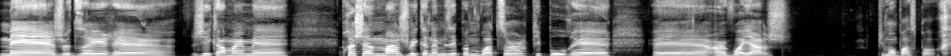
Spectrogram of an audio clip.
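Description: A woman's fairly high voice at a very slow pace, monotone and flat, with long, frequent pauses, on a very clean recording over a silent background. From Quebec, Drummondville. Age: 20s. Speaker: former shelter resident, youth spokesperson. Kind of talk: round-table discussion.

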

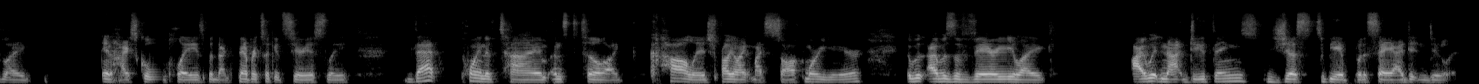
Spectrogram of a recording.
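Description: Against a quiet background, a man with an American accent speaks at a fairly slow pace in a medium pitch. He has a plain, everyday voice with ordinary pitch variation. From Washington, D.C. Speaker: actor and storyteller. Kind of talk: casual chat.

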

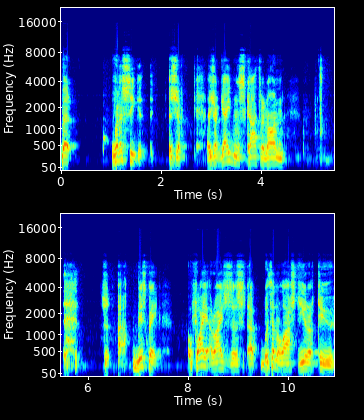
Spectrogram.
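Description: A man speaks with a Scottish accent at medium pitch, his intonation lively. He pauses long and often, and his loudness stays very even. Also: moderate pace. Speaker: participant asking a spiritual teacher for guidance. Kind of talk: question in a live group session. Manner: halting.

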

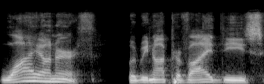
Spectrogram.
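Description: In a Canadian accent, a man with an unremarkable speaking voice talks at a fairly low pitch with lively intonation, in a dry, close sound with no echo over a quiet background. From Quesnel, British Columbia, Canada. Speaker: podcast host. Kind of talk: casual interview.

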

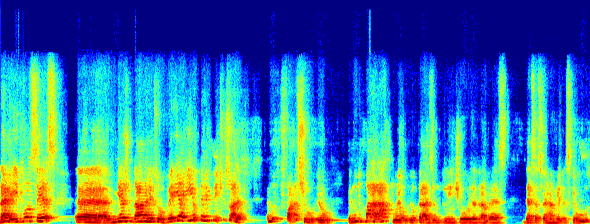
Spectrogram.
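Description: The voice swings very widely in pitch at a moderate pace. Audible room echo is present. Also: man, high pitch for a man. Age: 50s. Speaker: lawyer. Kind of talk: casual interview. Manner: animated.

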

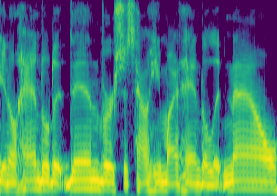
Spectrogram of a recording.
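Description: In a very clean recording with a silent background, a man talks in a plain, everyday voice at medium pitch with fairly even intonation. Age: 20s. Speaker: podcast co-host, church network. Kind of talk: casual chat.

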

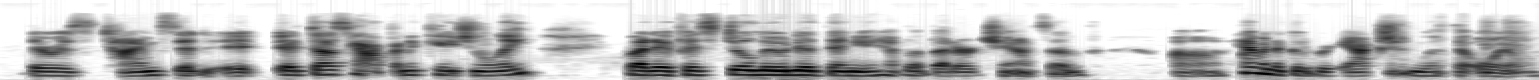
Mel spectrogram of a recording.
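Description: Speaking at a fairly quick pace, a woman uses a fairly low voice with vocal fry and ordinary pitch variation. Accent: American. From Michigan, Dearborn Heights near Detroit. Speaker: essential oils seller, retired dental worker. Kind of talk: interview.

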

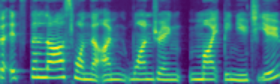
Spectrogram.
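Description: A woman's voice has a bright, sharp tone and ordinary pitch variation. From England. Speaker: parenting instructor and podcast host. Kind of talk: podcast monologue.

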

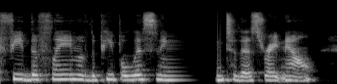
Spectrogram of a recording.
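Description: A woman speaks at a moderate pace with a somewhat breathy voice. Her pitch is fairly high, and her intonation stays fairly even. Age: 30s. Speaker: realtor and nonprofit founder. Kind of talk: testimony.

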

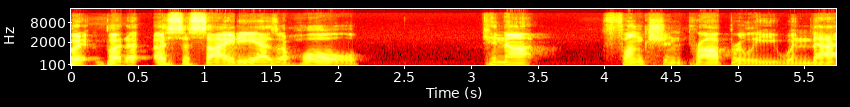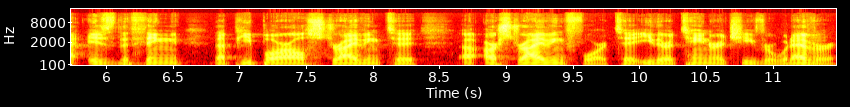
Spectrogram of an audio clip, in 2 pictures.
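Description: A man with an American accent speaks in an ordinary speaking voice at medium pitch. He keeps a moderate pace with ordinary pitch variation. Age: 30s. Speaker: political commentator. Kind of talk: casual chat.

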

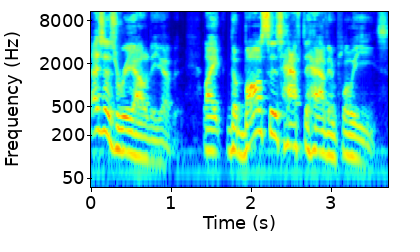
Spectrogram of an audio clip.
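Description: Very wide pitch swings and vocal fry mark this man's animated tone. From US South, Mississippi. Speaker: podcast host, graphic designer. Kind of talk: casual tutorial monologue.

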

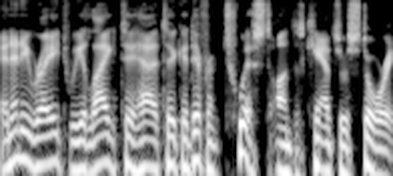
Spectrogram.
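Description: A man's bright, sharp tone in a very clean recording with a silent background. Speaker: podcast host, former minister. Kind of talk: interview.

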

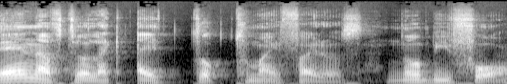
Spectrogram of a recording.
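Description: Someone with a French accent speaks at a fairly quick pace in a dark, mellow tone, on a very clean recording with a silent background. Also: man. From France. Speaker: martial arts coach and life coach. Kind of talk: interview conversation.

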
